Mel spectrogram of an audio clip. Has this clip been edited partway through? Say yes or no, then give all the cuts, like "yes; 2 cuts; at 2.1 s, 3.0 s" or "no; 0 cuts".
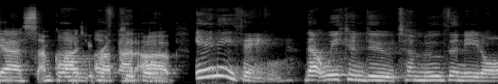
yes; 1 cut; at 1.8 s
